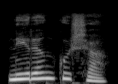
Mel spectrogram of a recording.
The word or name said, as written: ನಿರಂಕುಶೆ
